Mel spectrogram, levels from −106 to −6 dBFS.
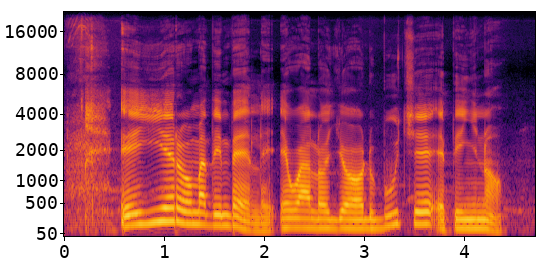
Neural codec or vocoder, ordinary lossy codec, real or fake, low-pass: none; none; real; none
